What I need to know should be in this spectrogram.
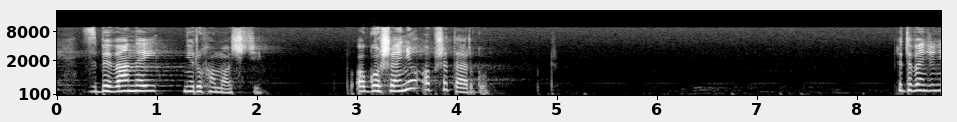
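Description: A man speaks calmly into a microphone, heard through a loudspeaker in a large room.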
